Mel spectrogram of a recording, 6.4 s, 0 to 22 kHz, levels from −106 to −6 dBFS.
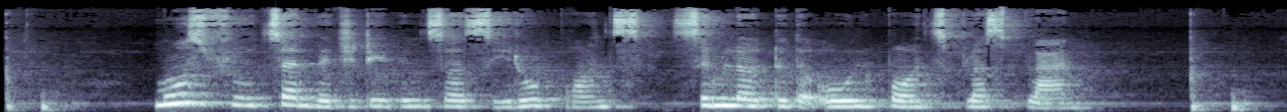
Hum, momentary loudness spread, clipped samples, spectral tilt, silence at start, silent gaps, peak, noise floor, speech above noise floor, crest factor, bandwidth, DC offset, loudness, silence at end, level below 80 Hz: none; 18 LU; under 0.1%; -3.5 dB/octave; 0.05 s; none; 0 dBFS; -52 dBFS; 34 dB; 18 dB; 16.5 kHz; under 0.1%; -17 LUFS; 0.2 s; -66 dBFS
